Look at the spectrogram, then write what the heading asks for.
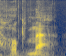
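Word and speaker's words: חכמה: hacemos que es esta fuerza en hebreo se pronuncia jopma y usualmente se traduce al español como sabiduría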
